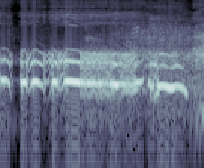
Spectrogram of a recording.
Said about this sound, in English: He sent me a little rooster crow thing.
